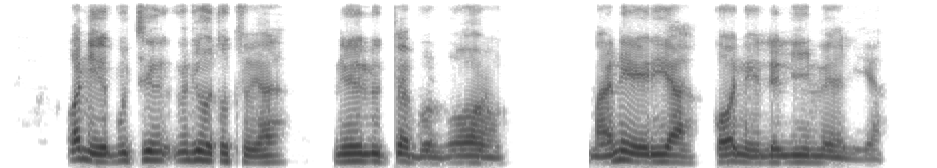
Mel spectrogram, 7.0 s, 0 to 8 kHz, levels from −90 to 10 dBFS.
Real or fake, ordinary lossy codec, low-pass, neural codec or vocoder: fake; none; 7.2 kHz; codec, 44.1 kHz, 2.6 kbps, SNAC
